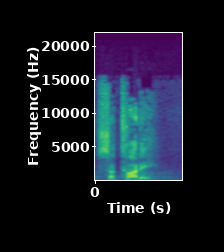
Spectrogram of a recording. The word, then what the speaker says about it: satori: it's called excuse my japanese but it's called satori i'd love to say that saturday s-a-t-o-r-i and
